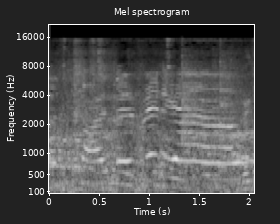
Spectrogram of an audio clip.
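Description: A child's high-pitched voice making drawn-out wordless sounds, with long held notes that slide up and down in pitch.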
